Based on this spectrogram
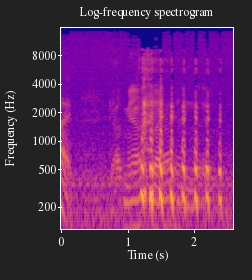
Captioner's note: laughter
